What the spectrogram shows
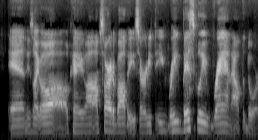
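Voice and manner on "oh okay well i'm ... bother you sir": put-on sad voice, near tears. Retelling how a man apologized and left: imitating someone near tears. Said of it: "like he was about to cry".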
